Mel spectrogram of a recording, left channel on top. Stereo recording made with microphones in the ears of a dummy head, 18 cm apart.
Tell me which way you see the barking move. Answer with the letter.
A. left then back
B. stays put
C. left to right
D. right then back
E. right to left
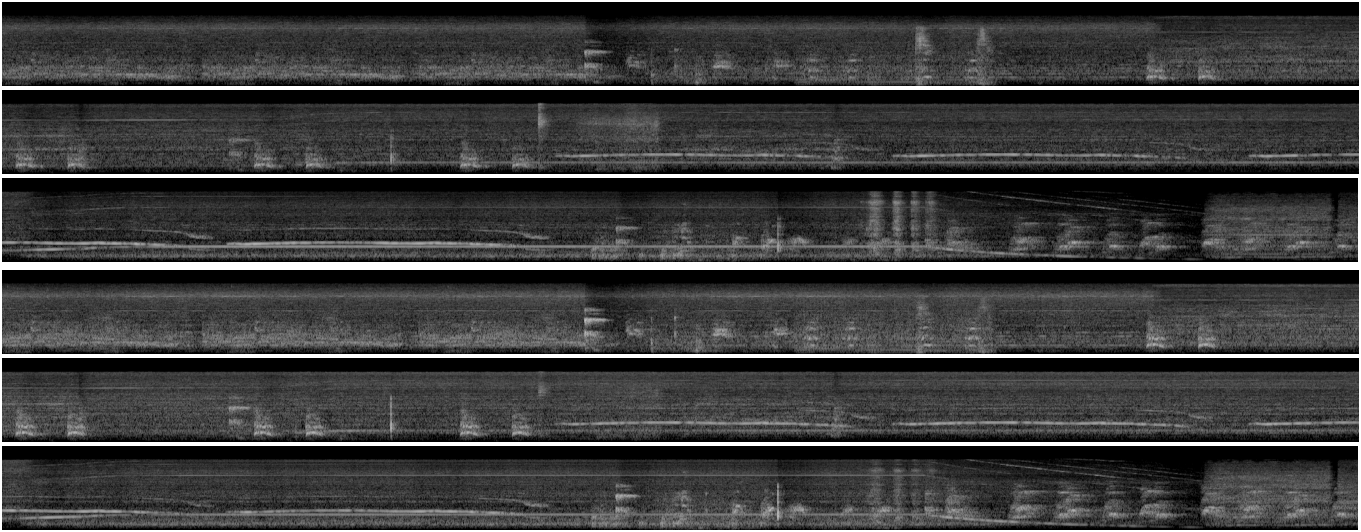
A.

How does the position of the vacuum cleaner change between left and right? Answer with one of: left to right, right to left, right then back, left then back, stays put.
stays put.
